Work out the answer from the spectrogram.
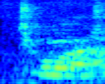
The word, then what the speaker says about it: Torah: So in Hebrew, it typically accents the last syllable. Not always, but typically.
